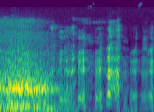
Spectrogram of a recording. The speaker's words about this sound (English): Sorry, everyone who just got that big spike of breathing in. Now we can see the. What is that called? The track? What would that be called? Sound waves. The sound waves. Yeah, it's a huge one. Sorry.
